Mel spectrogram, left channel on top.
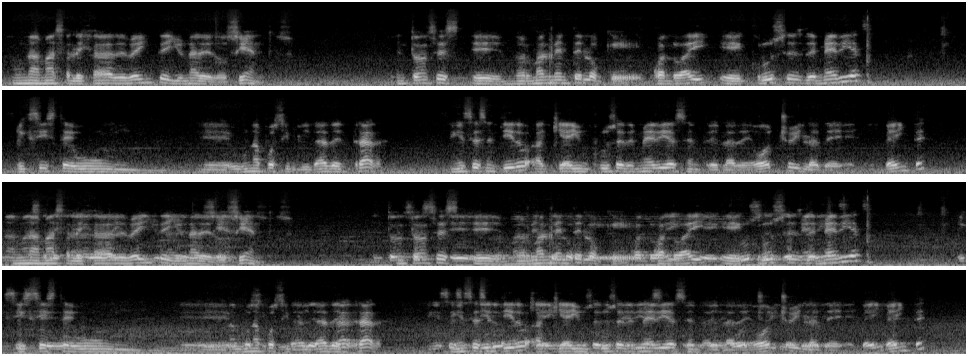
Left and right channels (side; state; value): left; noise; rumble, 13 dB below the sound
